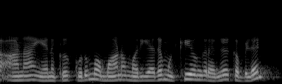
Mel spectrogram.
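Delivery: normal talking voice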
